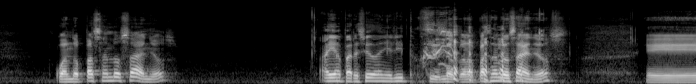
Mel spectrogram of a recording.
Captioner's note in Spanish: risas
